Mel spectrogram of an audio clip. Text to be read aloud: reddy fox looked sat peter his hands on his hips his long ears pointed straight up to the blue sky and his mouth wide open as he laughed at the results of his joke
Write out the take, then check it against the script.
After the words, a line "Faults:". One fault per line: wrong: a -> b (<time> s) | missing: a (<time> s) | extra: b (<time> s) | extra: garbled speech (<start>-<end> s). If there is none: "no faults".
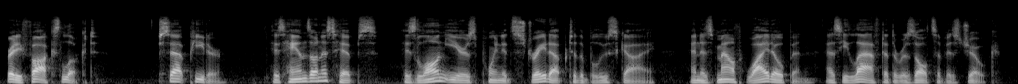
reddy fox looked sat peter his hands on his hips his long ears pointed straight up to the blue sky and his mouth wide open as he laughed at the results of his joke
Faults:
no faults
